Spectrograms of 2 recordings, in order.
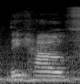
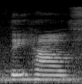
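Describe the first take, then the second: The two takes are said the same way.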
